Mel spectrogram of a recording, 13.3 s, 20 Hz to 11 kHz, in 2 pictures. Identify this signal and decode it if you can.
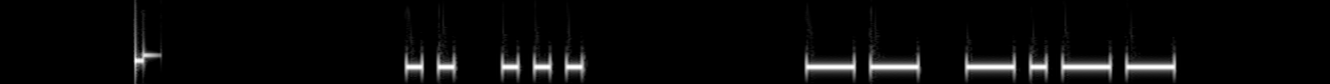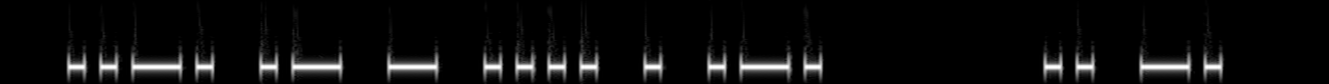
Morse code, heard as a keyed tone, about 15 wpm, 700 Hz. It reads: IS MY FATHER IN
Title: 2x Word-Spacing - Sentences from Top 500 Words - 15wpm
